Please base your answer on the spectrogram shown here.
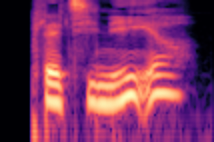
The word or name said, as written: platiner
